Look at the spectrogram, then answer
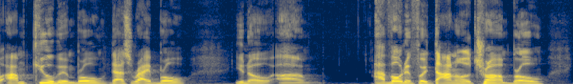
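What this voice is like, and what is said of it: Miami Cuban guy accent. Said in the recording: “Miami, like, is the only city in America where that you got a different accent for the boys and girls, bro. Like, if you're a boy in Miami, you talk like this, bro.”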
